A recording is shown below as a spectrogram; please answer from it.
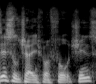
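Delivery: ordinary talk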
